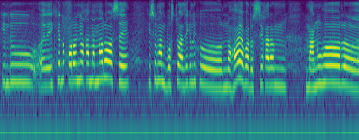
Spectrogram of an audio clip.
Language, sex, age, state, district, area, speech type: Assamese, female, 30-45, Assam, Barpeta, rural, spontaneous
